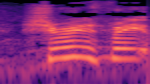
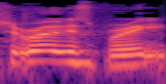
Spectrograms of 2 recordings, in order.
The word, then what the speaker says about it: Shrewsbury: I don't know about you from Shrewbury or Rosebury depending on how you say it.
